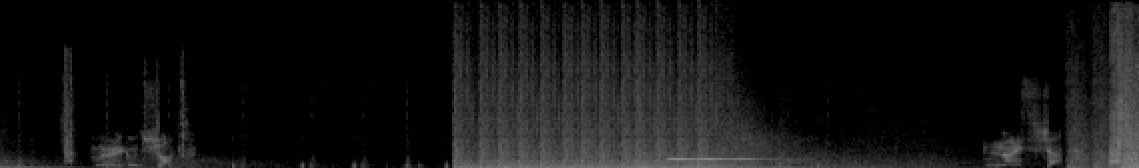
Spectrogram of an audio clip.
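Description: Burst of rapid automatic gunfire from Counter-Strike: Global Offensive play, a sustained loud volley lasting a few seconds, framed by talk before and after and a few isolated sharper shots early on.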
